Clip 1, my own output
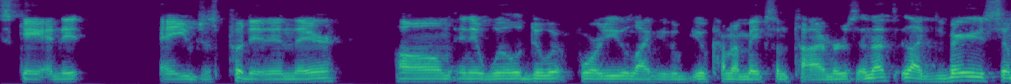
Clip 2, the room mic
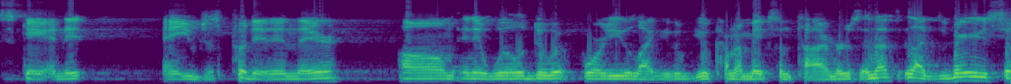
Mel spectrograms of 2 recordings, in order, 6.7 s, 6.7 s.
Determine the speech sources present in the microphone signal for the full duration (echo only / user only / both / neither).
echo only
